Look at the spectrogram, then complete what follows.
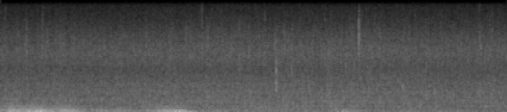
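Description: Thunderstorm: steady rain with low rolls of thunder in the first second and again between two and three seconds in. The sound stops abruptly at the end.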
